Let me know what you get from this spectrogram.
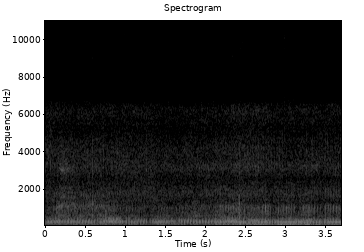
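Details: A house cat's purr, a low vibrating drone with a quick, even flutter that carries on without pause and swells slightly toward the end. Faint hum in the background.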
